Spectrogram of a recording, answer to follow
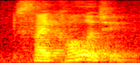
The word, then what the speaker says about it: psychology: well yes sir but you didn't pronounce the P it is silent silent yes indeed won't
